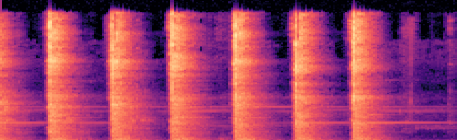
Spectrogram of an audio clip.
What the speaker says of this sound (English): So literally, hit that with a punch.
